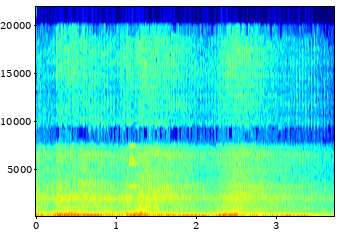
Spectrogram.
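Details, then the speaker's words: 1972 BMW R75/5 airhead twin with Bing 32mm carburetors, after digisync and idle-drop sync and tune: crisp, clean rev blips to about 4,000 rpm dropping smoothly back to steady idle around 1,000 rpm; balanced, normal throttle response. "And just from the beginning of the video to the video now, you should be able to tell, listen to the throttle response."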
